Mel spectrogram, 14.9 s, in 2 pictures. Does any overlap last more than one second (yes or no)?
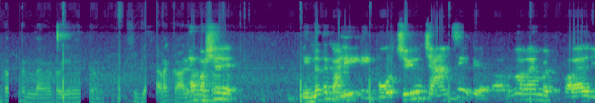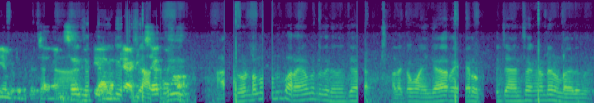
yes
